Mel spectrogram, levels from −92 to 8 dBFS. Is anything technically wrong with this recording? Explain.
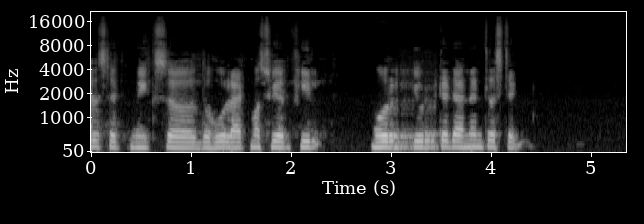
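Yes. From 3.00 to 3.45 s, after "whole atmosphere feel more" and before "and interesting", there is AAC frame loss with concealment. About 256 ms of frames went missing, scattered, with the longest gap around 150 ms. The decoder patched gaps from earlier spectra, giving smeared, noisy, phasey patches.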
